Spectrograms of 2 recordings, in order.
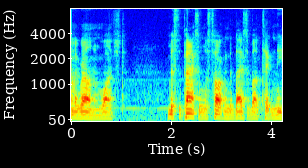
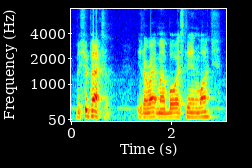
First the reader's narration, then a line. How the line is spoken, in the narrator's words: Daddy hesitated, then called out to the coach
